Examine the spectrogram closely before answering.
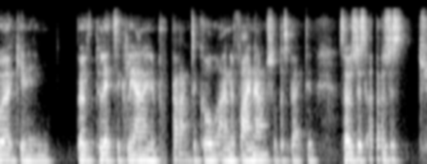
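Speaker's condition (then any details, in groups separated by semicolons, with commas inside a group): No condition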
